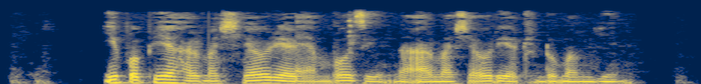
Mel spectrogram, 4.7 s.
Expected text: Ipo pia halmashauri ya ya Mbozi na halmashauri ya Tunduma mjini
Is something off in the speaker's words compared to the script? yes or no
no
